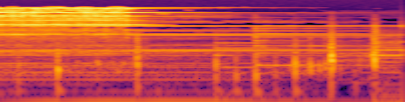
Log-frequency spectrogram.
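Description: Old telephone bell ringing, its high ring fading out about a third of the way in, mixed with a music score over a deep drone.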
